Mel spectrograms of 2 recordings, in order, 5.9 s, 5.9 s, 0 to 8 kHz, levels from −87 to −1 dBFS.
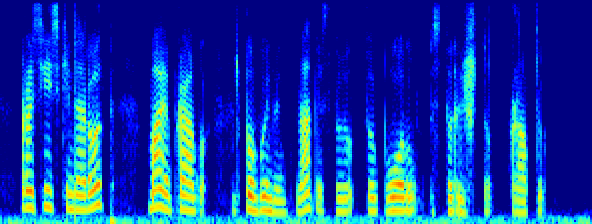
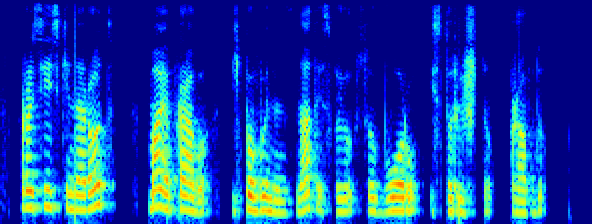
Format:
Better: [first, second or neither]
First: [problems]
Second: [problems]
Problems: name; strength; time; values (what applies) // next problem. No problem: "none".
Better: second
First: noise reduction (neural diffusion model UNIVERSE++)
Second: none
